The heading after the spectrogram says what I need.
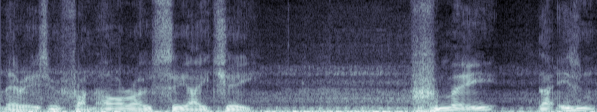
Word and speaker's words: Roche: So we're now coming into Roche, or Roche as I say, because it's spelt R-O-C-H-E, and to me that isn't roach. Roach of the fish is R-O, look there it is in front, R-O-C-H-E.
